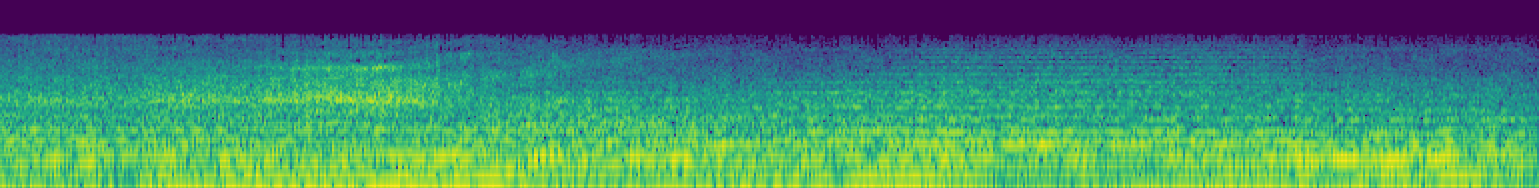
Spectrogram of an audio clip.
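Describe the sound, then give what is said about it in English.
A car engine drones steadily at a constant loudness, with a low rumble and layered tonal hum, and a brief dip in pitch early on. “He drives away.”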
